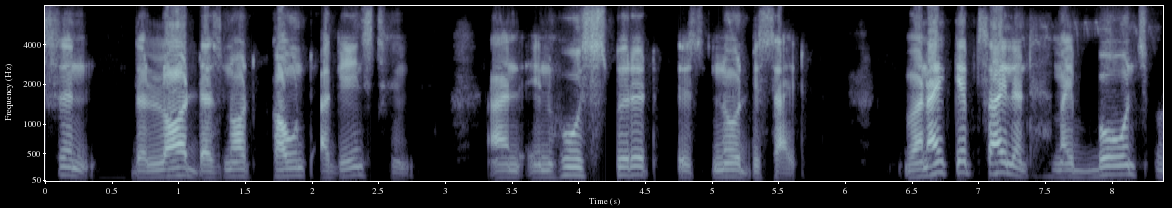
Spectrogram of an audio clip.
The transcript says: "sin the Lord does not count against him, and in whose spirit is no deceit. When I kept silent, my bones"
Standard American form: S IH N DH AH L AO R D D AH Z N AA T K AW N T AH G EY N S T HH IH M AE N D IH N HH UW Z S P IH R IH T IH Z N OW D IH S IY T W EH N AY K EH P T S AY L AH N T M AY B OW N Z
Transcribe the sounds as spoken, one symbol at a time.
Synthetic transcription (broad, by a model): S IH N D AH L AO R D D AH Z N AA T K AW N T AH G EY N S T HH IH M AE N D IH N HH UW Z S P IH R IH T IH Z N OW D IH S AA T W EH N AY K EH P T S AY L AH N T M AY B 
